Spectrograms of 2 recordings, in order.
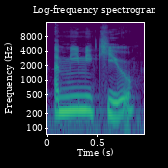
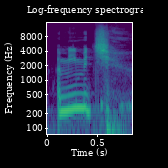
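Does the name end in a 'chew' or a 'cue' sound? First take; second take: cue; chew. First: The name ends with a 'cue' sound. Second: The name ends with a 'chew' sound. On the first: The speaker calls it right. "It goes Pikachu into Mimikyu" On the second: The speaker calls it wrong. "I want to call it Chew, not Q"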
